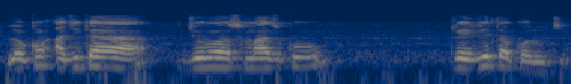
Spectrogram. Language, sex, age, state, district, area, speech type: Odia, male, 45-60, Odisha, Kendrapara, urban, spontaneous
